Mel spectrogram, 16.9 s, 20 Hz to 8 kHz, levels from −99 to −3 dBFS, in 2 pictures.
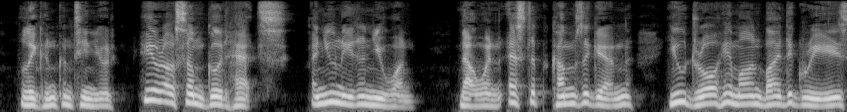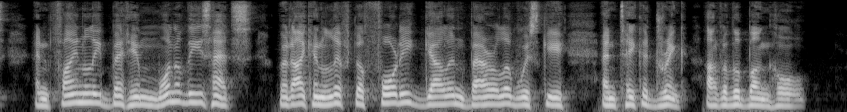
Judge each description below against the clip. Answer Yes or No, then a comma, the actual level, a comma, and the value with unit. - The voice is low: No, medium, 155 Hz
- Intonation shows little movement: No, average, 3.9 semitones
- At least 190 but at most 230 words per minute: No, average, 175 wpm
